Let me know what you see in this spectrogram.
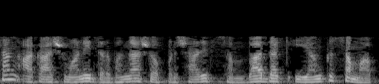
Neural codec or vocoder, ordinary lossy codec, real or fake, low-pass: none; none; real; 3.6 kHz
